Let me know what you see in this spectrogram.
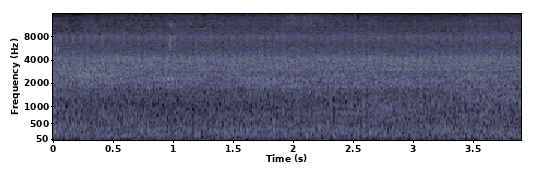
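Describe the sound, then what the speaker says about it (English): Helicopters arrive in the dinosaur park game Jurassic World Evolution, a steady, dense rotor-and-engine roar that holds unbroken at a constant level throughout, with no voices. "Alright, so the choppers are arriving."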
